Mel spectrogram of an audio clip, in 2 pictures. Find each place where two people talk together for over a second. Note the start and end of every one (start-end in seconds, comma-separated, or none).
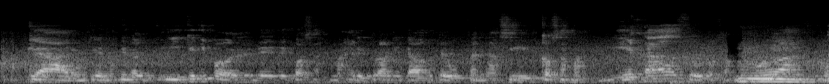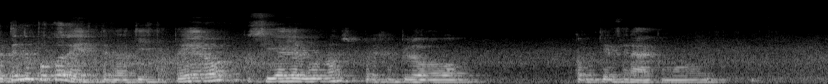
7.3-9.2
